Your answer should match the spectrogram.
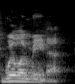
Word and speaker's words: Wilhelmina: You don't pronounce the H as heavily as you do. It's just Wilhelmina. – Wilhelmina. – Wilhelmina. You always say the H.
